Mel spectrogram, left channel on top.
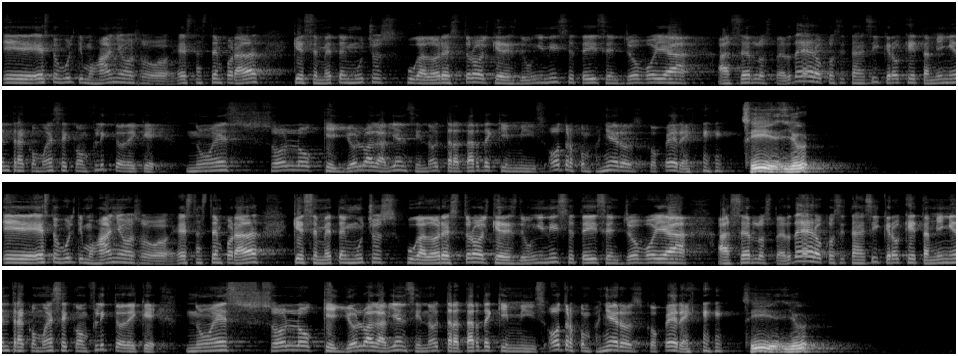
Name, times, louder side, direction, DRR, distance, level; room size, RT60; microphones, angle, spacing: voice 1, 0.0-16.8, right 6 dB, 35° right, 0.4 m, -29 dB
voice 2, 16.9-17.6, left 5 dB, 45° left, 0.3 m, -18 dB
14.5 x 6.8 x 7.4 m
head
